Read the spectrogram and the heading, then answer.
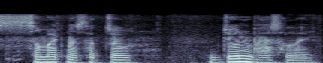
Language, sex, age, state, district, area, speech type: Nepali, male, 30-45, West Bengal, Darjeeling, rural, spontaneous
